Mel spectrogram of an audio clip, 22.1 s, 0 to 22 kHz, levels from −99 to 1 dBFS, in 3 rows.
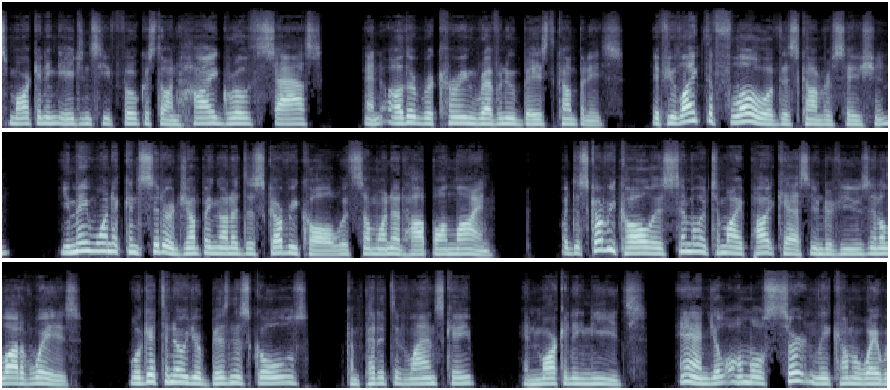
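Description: Nothing goes wrong anywhere in this speech recording, so there's no technical fault to point to at any moment.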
